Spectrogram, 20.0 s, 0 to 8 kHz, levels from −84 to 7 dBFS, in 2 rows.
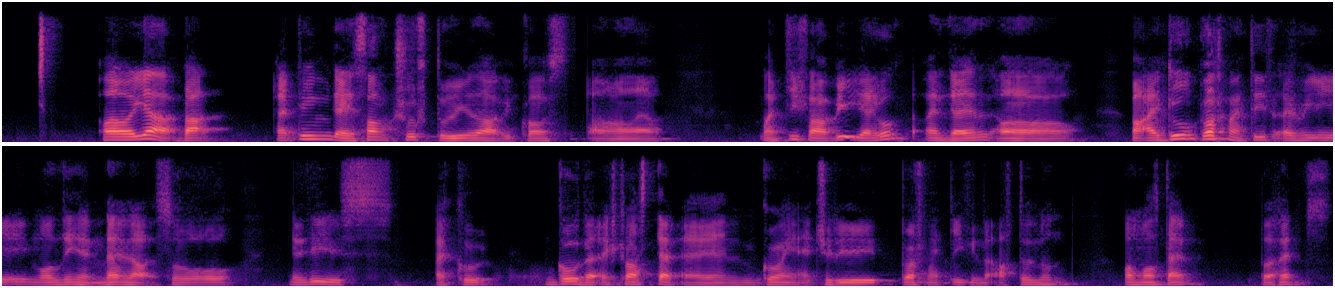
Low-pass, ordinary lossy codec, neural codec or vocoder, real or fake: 7.2 kHz; none; codec, 16 kHz, 1 kbps, FreqCodec, larger model; fake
